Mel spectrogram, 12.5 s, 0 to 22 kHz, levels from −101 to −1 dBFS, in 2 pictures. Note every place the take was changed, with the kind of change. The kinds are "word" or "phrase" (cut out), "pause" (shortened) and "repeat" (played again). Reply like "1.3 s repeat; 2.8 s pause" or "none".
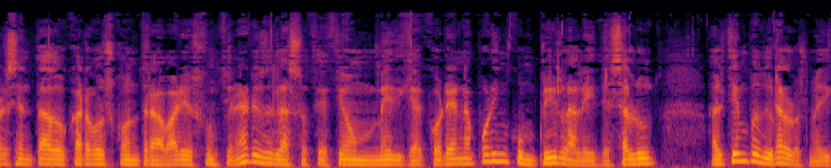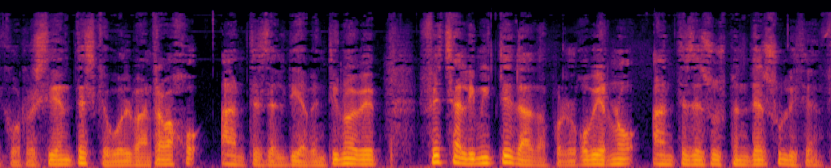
5.8 s word; 7.4 s word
